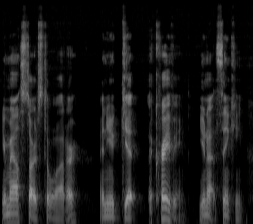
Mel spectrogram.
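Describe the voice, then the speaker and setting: A man with a very deep, dark voice, speaking as a guest on the podcast. He explains things in a plain, matter-of-fact manner, without flourish. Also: animated, normal speed. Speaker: guest, spiritual healer. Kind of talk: conversational interview.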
